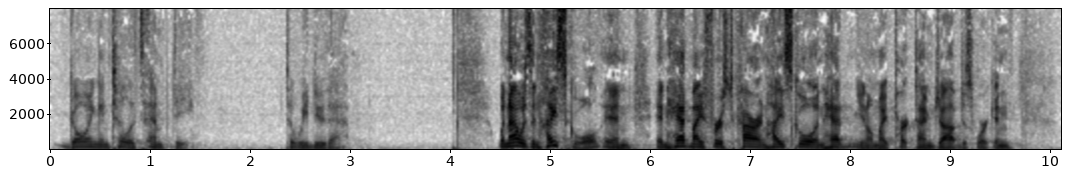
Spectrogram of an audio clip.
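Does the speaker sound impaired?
No.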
